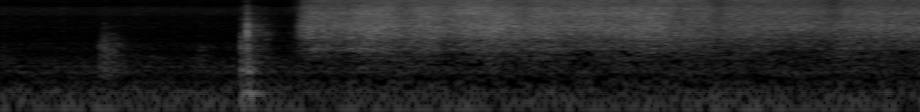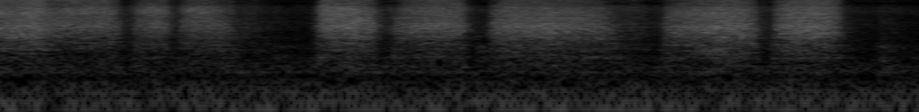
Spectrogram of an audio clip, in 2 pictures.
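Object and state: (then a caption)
Wooden butcher block cutting board being scrubbed. A hand scrubs a large, flat, solid hardwood butcher block cutting board made of glued strips, lying on a granite countertop, with a yellow sponge. A brief knock comes first, followed by a steady, bright, hissing rub. Toward the end, the rub breaks into distinct back-and-forth sponge strokes over a low rumble.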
